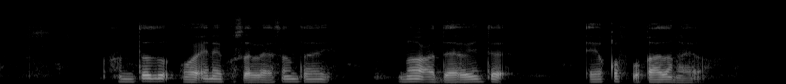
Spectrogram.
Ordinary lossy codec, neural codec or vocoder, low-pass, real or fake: none; vocoder, 22.05 kHz, 80 mel bands, Vocos; 9.9 kHz; fake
